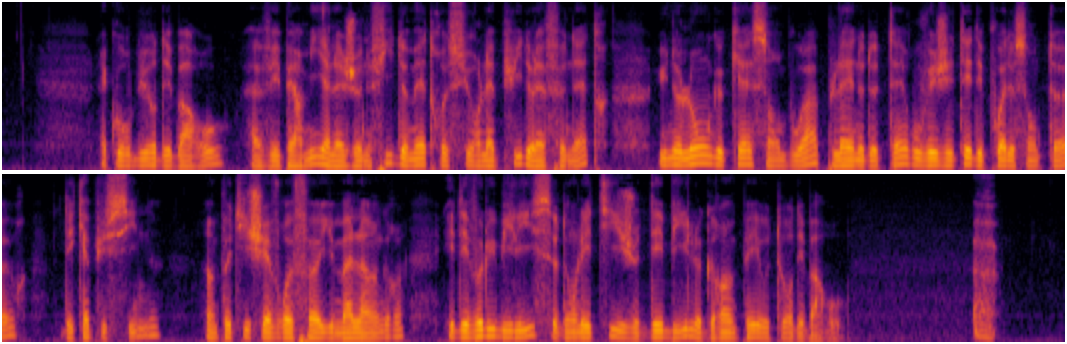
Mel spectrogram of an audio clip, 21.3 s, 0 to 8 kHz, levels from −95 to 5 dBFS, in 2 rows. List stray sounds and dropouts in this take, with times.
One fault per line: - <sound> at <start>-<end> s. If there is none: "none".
- throat clearing at 20.3-20.6 s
